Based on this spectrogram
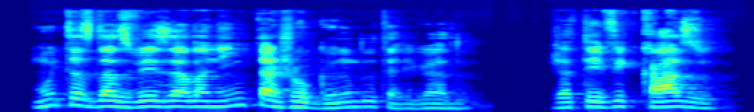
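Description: Moderate-paced speech with a Brazilian accent. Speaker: podcast host. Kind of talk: casual chat.

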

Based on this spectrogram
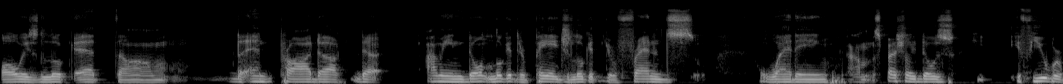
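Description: With a Filipino accent, a man speaks at a medium pitch and a fairly slow pace. His intonation is fairly even, broken by long, frequent pauses. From Philippines. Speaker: podcaster. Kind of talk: casual monologue. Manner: lots of filler words.

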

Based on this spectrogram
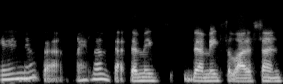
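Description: This woman speaks in an American accent at a fairly low pitch. Her voice is somewhat breathy, and her intonation is lively. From Miami, Cuban American family. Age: 30s. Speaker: spiritual mentor and author. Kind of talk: casual interview chat.

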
